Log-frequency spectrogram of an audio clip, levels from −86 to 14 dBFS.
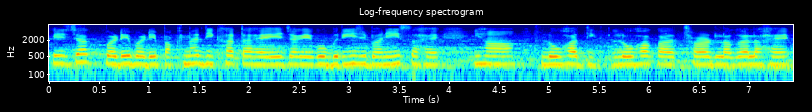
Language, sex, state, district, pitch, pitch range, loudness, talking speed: Chhattisgarhi, female, Chhattisgarh, Sarguja, 245 Hz, 235-255 Hz, -23 LUFS, 135 wpm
